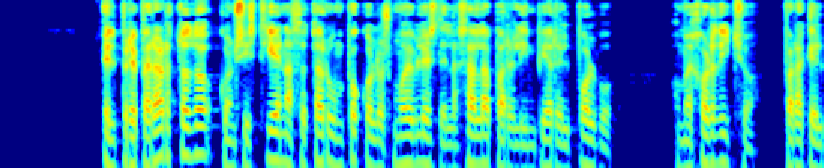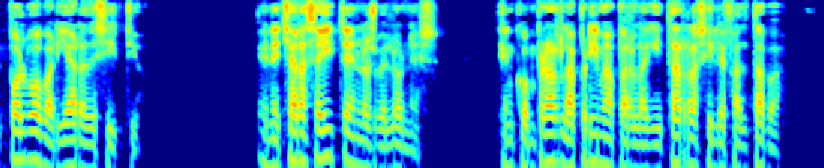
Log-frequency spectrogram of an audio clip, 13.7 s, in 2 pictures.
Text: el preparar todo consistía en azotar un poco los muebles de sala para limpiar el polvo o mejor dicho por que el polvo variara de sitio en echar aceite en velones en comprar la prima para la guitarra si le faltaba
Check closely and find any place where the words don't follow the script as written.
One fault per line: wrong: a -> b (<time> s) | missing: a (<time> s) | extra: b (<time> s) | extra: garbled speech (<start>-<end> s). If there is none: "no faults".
extra: la (3.7 s)
wrong: por -> para (6.5 s)
extra: los (9.9 s)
